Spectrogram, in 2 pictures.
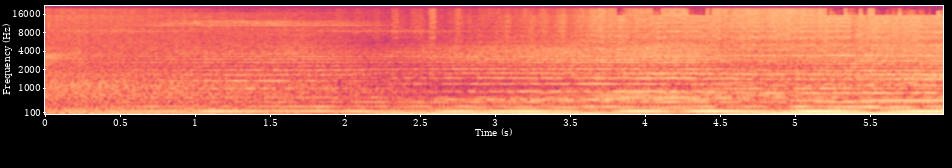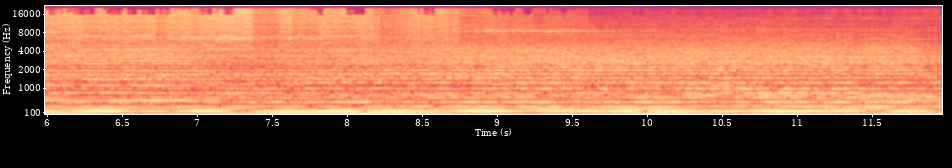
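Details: Steady ambient instrumental music with low sustained tones and a pulsing rhythm; no animal sounds are heard.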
